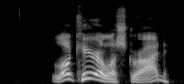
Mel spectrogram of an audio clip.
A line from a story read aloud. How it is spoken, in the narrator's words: said he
